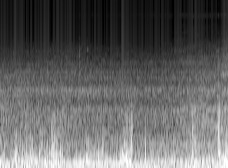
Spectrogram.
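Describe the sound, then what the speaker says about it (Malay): Strong wind buffets the microphone while riding a motorbike on a food delivery run, a steady loud low rumble with gusty swells throughout and no speech. "angin tengah kuat sangat"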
